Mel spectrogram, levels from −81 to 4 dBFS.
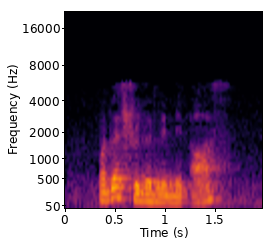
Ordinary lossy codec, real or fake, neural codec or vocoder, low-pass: MP3, 24 kbps; real; none; 7.2 kHz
